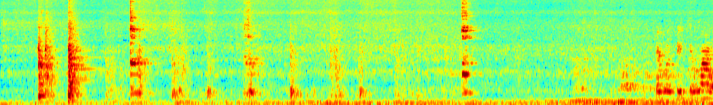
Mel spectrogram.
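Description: Carrot, spinach, tomato, cauliflower, brinjal and potato pieces hiss and sizzle in a hot pot for pulao, with a steady frying crackle under sharp clinks and scrapes of a spoon stirring against the metal.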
